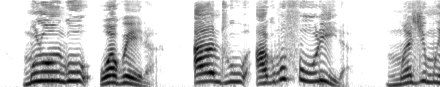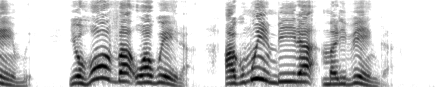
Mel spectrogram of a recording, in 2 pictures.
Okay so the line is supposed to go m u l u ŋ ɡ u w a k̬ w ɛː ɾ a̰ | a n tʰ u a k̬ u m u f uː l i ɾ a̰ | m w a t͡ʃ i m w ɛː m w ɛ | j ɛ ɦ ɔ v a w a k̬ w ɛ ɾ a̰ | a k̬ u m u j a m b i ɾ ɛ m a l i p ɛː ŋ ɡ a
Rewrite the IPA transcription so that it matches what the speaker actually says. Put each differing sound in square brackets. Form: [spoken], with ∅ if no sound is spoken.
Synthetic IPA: m u l u ŋ ɡ u w a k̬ w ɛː ɾ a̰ | a n tʰ u a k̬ u m u f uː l i ɾ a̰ | m w a t͡ʃ i m w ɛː m w ɛ | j ɛ ɦ ɔ v a w a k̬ w ɛ ɾ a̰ | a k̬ u m u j [i] m b i ɾ [a] m a l i p ɛː ŋ ɡ a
